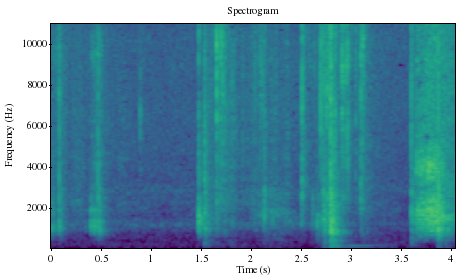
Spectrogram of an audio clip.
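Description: Long nails tap and scratch on a solid dark chocolate bar lying flat, then lifted. Short, dry clicks come at uneven intervals with a mid-pitched, bright edge and almost no ring. The clip ends on a longer, louder scratching rasp.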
